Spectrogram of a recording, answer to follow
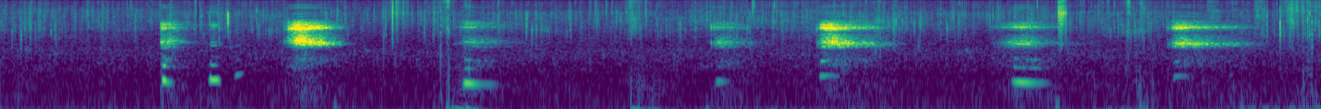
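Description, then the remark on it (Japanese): Foam bubbles fizz and pop right by the ear in a steady, fine crackle, with soft squishy bursts recurring about once a second. No voices are heard. “耳元でパチパチ泡が弾ける音。”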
